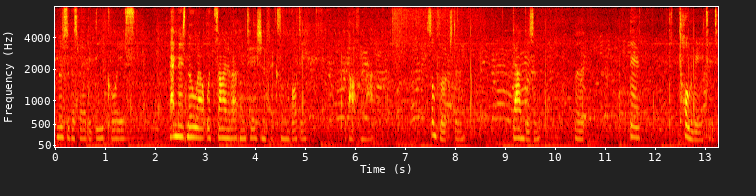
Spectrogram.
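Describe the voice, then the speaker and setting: A woman's voice: mid-range voice, steady tone, over music, a crowd in the background, lightly acted, poor audio. A woman playing a wry, scarred resistance fighter. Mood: reflective. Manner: easygoing, wry, quick to laugh. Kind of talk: audio drama acting.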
